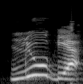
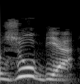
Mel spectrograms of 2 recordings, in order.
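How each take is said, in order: First: "Lluvia" begun with an ly glide, "lyuvia". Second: "lluvia" begun with a buzzing zh, "zhuvia". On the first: Teacher showing variants of double L, ly sound. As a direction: say "Lluvia" with L plus y. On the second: Teacher showing variants of double L, zh sound. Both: Shown as a demonstration. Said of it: "la L o E".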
